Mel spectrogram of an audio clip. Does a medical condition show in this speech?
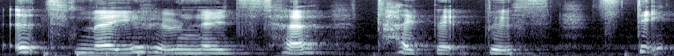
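Yes: cerebral palsy; speech obviously affected.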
